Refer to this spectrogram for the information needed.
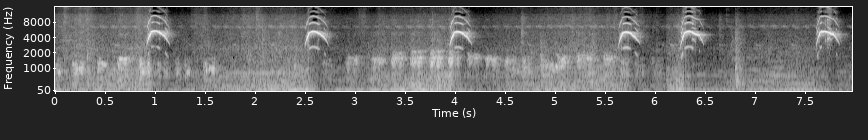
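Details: Plaintive call of a White-breasted waterhen chick, used as a hunting lure: a series of high, arched, down-curving peeps, spaced irregularly with some closer together, over a quiet background.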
